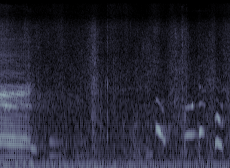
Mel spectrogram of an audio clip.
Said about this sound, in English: But our sheep, we move around constantly.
